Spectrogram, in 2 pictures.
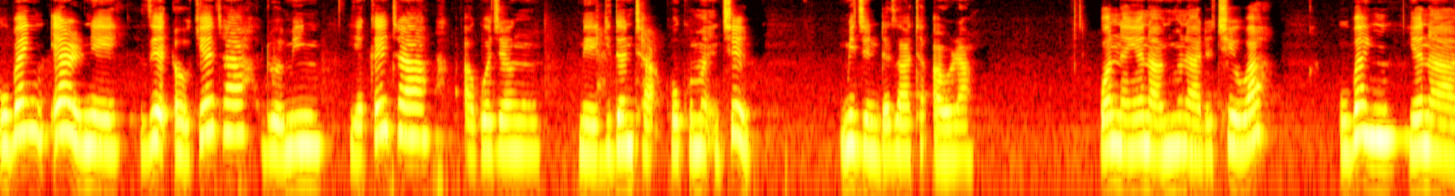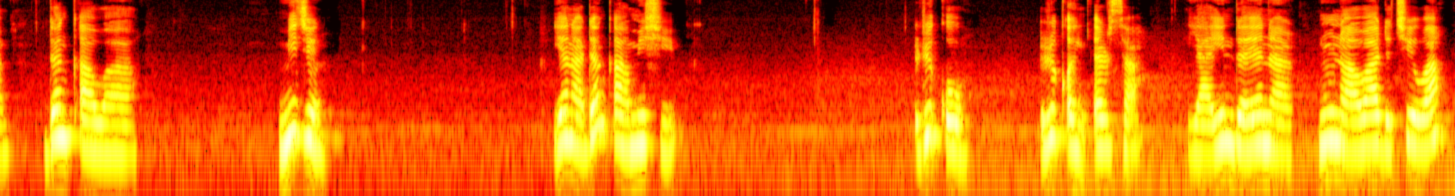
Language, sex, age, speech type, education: Hausa, female, 15-29, spontaneous, tertiary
